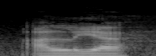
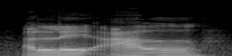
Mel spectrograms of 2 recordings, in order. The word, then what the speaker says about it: Alalia: So as you can see, the Etruscans have Alea. Oh my god. My pronunciation's gone completely to pot. Alalia. That's right, Alalia.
